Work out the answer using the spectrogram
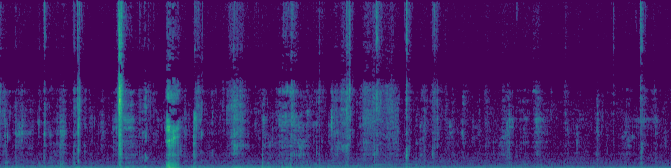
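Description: A person chewing a mouthful of sandwich (Texas toast, fried chicken tender, fries and sauce), with small wet mouth clicks throughout and a short hum of the voice about two and a half seconds in.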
